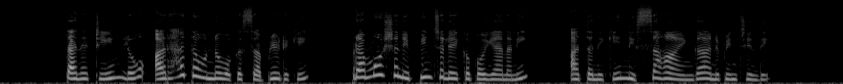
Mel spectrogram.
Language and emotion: Telugu, sad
